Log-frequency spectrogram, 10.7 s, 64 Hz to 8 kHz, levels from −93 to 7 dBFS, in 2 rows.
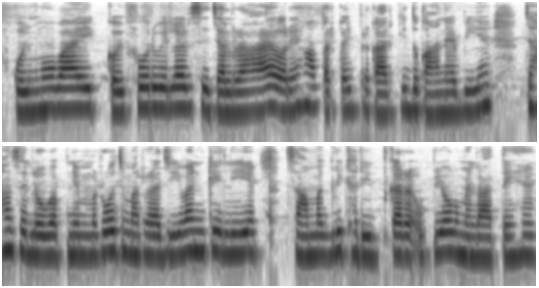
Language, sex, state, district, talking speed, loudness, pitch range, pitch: Hindi, male, Uttar Pradesh, Jalaun, 185 wpm, -17 LUFS, 185-205 Hz, 195 Hz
